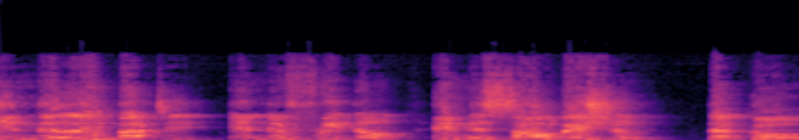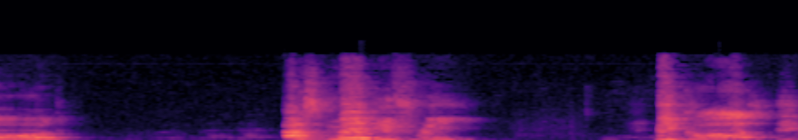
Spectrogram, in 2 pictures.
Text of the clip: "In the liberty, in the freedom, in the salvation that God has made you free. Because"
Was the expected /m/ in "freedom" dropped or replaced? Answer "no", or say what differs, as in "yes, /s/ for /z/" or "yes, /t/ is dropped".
no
